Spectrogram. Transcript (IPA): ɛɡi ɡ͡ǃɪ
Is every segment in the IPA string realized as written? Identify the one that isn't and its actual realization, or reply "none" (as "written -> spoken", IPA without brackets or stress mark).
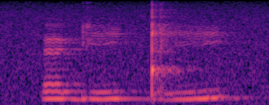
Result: ɪ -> i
